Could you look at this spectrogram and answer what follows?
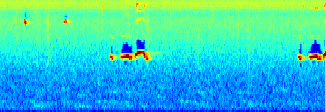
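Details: Tufted titmouse singing at a bird feeder, filmed on an iPhone; two bursts of clear, whistled, slightly rising phrases, about four seconds apart, with a few faint high chips before them and little background noise.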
